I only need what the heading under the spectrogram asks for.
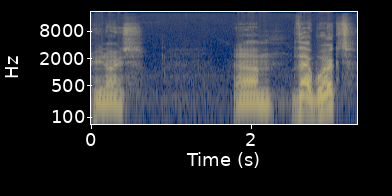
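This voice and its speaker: An Australian man with a slightly mixed accent from his Italian family, talking casually from inside his car with many pauses and restarts. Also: lowish voice, darkish tone, no echo. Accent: Australian with Italian-family influence. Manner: halting, many fillers and restarts. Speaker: vlogger. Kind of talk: casual personal vlog.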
